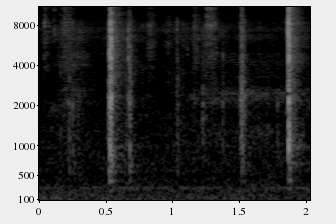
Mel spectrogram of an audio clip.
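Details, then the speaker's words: 2011–2014 Chrysler 300 original Mopar turn signal/steering angle switch, with the Standard Motor Products (CBS2149) replacement now installed in the car. A few soft, crisp clicks as the stalk moves, no grinding; quiet and silky, and the replacement functions just like it. "See how nice and quiet and silky that is? The one I bought was a standard motor parts. Standard motor. Feels just like the original."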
